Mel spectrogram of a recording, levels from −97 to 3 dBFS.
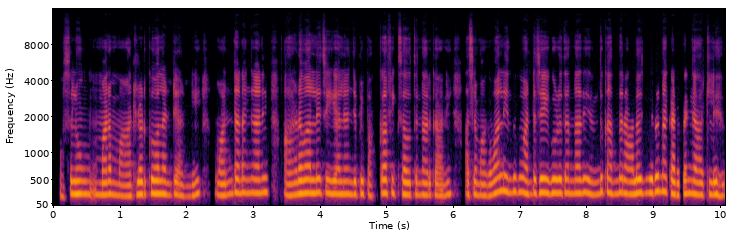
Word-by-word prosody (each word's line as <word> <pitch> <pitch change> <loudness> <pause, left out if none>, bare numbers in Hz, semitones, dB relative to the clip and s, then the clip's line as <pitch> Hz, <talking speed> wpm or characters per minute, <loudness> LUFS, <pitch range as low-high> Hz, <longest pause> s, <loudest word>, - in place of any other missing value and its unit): అసలు 235 +6 +2 0.4
మనం 225 +1 +2
మాట్లాడుకోవాలంటే 230 +3 +1
అండి. 200 +2 -5 0.3
వంట 215 +4 -2
అనంగానే 255 0 -1 0.4
ఆడవాళ్ళే 250 +4 +3
చేయాలి 240 -1 +1
అని 230 - -3
చెప్పి 235 +1 -1
పక్కా 210 +5 -1
ఫిక్స్ 250 -1 -2
అవుతున్నారు 220 -1 -1
కానీ! 210 +2 -3 0.3
అసలు 225 0 -3
మగవాళ్ళు 240 +8 0
ఎందుకు 270 +1 -2
వంట 235 +1 -2
చేయకూడదన్నది 250 0 +2
ఎందుకు 260 +4 -2
అందరూ 245 +1 -1
ఆలోచియరో 255 +3 +3
నాకర్థం 245 -1 +1
కాట్లేదు. 220 -1 0
235 Hz, 145 wpm, -24 LUFS, 220-250 Hz, 0.4 s, ఆడవాళ్ళే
